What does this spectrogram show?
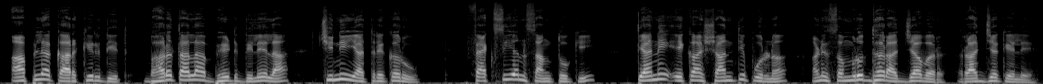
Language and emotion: Marathi, neutral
